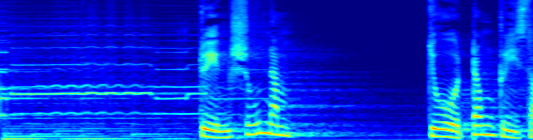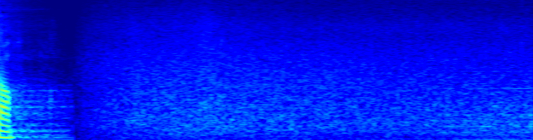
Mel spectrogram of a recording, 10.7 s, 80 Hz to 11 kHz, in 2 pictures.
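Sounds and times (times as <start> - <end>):
speech: 2.0 - 3.0, 4.3 - 5.6
sea surf washing against a line of rocks: 6.1 - 10.6.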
